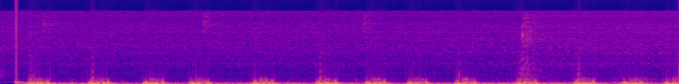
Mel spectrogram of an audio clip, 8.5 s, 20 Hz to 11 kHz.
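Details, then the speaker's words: Two-year-old intact male pit bull with syncopal episodes on exercise: a loud crescendo-decrescendo systolic ejection murmur from pulmonic stenosis. It is heard best at the left heart base over the pulmonic valve, radiates widely, and the heart rate is near 95/min. "this is the dog with pulmonic stenosis it has an ejection quality systolic murmur a crescendo de crescendo murmur which is usually heard loudest at the left heart at the base over the p location or the pulmonic valve location"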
